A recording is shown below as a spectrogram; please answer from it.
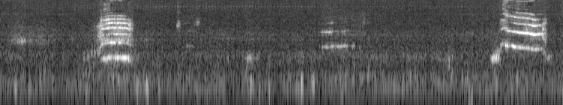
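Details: Young kittens at bedtime from a litter of six, calling with two clear high meows, one early and one near the end, with faint squeaks between in a quiet room.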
